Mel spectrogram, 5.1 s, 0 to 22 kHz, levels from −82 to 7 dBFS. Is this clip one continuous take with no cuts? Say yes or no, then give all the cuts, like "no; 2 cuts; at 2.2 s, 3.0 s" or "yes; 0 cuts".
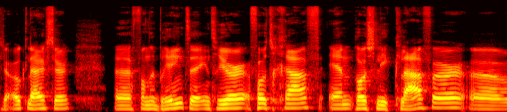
no; 1 cut; at 3.5 s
